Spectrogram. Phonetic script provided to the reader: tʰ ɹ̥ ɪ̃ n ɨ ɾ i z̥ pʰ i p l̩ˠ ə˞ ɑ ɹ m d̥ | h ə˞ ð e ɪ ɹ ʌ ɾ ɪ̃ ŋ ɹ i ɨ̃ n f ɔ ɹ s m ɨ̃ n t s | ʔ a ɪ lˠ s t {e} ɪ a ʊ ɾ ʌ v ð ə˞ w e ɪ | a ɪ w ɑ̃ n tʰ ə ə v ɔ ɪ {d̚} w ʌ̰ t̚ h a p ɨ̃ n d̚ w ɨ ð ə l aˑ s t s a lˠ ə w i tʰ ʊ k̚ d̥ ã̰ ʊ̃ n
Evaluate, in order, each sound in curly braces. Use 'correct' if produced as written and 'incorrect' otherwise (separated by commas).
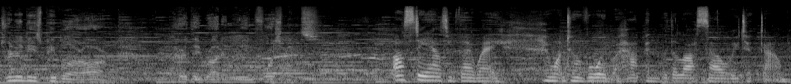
correct, correct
